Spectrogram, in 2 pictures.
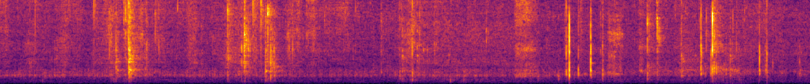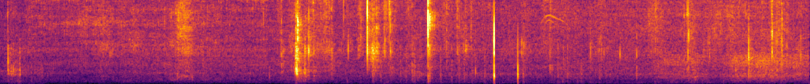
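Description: Puppies chewing a paper card on a toy car: the paper crinkles in faint, irregular small crackles, with a few sharper clicks about three-quarters of the way through.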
